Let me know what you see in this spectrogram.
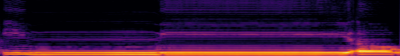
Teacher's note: ini dinamakan Mad munfasil karena Mad bertemu Hamzah bukan dalam satu kata maka harus dibaca panjang selama empat atau lima harakat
